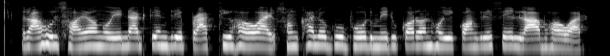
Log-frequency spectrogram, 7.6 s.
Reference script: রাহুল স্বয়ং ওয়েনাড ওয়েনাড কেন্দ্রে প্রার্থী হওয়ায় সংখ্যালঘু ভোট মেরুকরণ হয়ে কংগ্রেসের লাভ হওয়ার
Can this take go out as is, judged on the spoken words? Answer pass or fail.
fail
